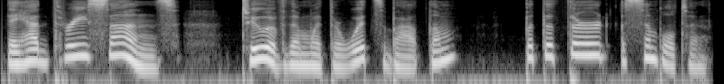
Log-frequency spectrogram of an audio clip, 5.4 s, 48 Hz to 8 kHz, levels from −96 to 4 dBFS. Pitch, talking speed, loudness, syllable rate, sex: 195 Hz, 190 wpm, -18 LUFS, 4.7 syllables/s, female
